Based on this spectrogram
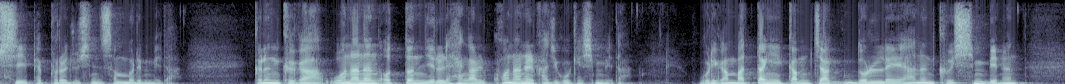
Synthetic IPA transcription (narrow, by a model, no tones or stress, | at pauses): p̚ɕ͈ipe̞pʰɯɾʌd͡ʑuɕʰinsʰʌnmuɾimɲida̰ | kɯnɯnkɯɡawʌnɦanɯnʌt͈ʌniɾɯɭɦe̞ŋɦaɭkwʌnɦanɯɭkad͡ʑiɡoke̞ɕʰimɲida | uɾiɡamat̚t͈aŋik͈amt͡ɕ͈ak̚noɭːe̞ɦanɯnkɯɕʰimbinɯn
